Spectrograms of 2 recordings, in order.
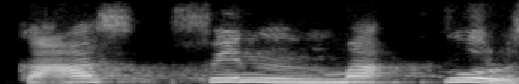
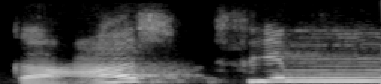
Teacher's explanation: tanwin atau dalam hal ini kasrotain itu ya, tidak dibaca lagi innya, tetapi melebur ke dalam huruf selanjutnya. Yang mana huruf selanjutnya ini adalah huruf mim. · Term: idgham bigunnah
